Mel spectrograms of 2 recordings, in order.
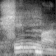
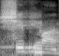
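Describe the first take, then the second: First: The first word ends in an m sound. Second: The first word ends in a b sound. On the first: The speaker calls it right. "শিব মান না হয়ে কি হবে, শিম মান" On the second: The speaker calls it wrong. "হওয়ার কথা ছিল শিব, শিব মান"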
